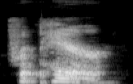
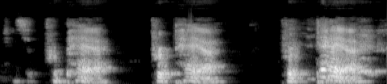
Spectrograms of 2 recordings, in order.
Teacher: But this sound here, air, that's British. British speakers don't pronounce a strong R at the end.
